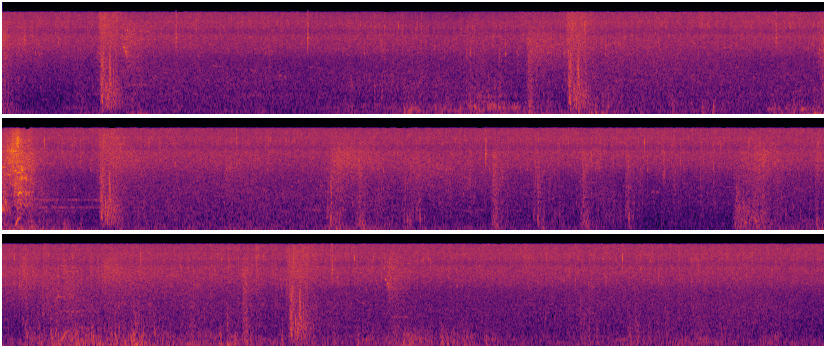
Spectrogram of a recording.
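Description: Wind rushes steadily past a glider in flight.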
